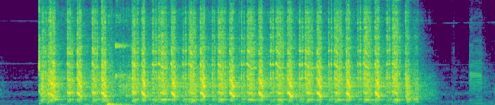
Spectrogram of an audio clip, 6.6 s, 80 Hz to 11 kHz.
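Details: 2005 Suzuki King Quad 700 ATV with Copperhead VDI aftermarket ECU, starting problems since install: even cranking about 2.5 beats a second for five seconds, never fires; crank no start. Owner blames ECU; maker blames charging system, battery dropping to 8V.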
